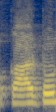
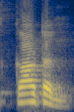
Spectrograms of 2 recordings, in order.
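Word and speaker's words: carton: कहते हैं कि इसको कार्टून में पैक कर दो एक्टिव कार्टून नहीं होता उसका जो सही उच्चारण है दैट इज कॉटन और उसके स्पेयरिंग होते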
